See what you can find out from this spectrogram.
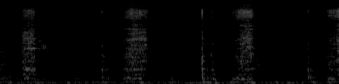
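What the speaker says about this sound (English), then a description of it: "Then you can take your Shinto rasp, or you can use sandpaper too and kind of clean up" A Shinto rasp files the top of a wooden axe handle in a vintage axe rehang, making four distinct rasping strokes in a steady rhythm, close and fairly loud with short pauses between them.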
